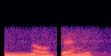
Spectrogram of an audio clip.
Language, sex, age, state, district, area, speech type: Telugu, female, 18-30, Andhra Pradesh, Anantapur, urban, conversation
